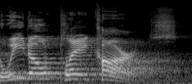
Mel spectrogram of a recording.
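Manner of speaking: put-on disgusted older woman voice. Retelling a woman's answer when asked about playing cards, mock-disgusted voice. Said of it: "in a disgusted voice".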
